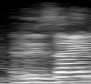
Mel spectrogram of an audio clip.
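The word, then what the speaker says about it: resign: आपको जॉब पसंद नहीं आ रही है कि वजह है आप कंपनी में रिजाइन लगा देते हैं। वो वर्ड है रिजाइन। यहां पर जी साइलेंट है।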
